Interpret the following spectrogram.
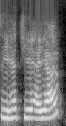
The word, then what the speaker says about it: chair: in this vertical transcription there is no r you have to pronounce chair you have to pronounce as chair chair chair no r you should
